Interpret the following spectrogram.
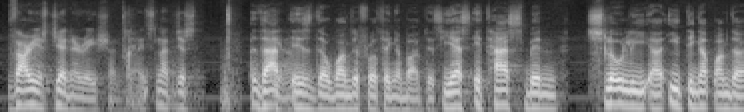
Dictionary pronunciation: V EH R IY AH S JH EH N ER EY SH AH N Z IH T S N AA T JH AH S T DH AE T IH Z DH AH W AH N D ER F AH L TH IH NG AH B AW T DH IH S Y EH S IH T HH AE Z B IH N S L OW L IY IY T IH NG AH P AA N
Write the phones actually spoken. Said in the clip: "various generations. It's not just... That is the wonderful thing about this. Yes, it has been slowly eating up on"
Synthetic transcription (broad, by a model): V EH R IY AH S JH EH N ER EY SH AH N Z IH T S N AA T JH AH S T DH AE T IH Z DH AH W AH N D ER F AH L TH IH NG AH B AW T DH IH S Y EH S IH T HH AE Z B IH N S L OW L IY IY T IH NG AH P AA N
